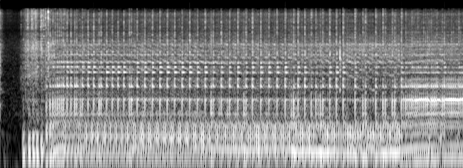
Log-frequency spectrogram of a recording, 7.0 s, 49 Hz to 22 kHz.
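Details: Air-cooled Yamaha 3.5 outboard, broken fuel pump bypassed with a scooter fuel filter, fires up after a no-start and holds a steady, even low-throttle putter with no misses or knocks while warming up; healthy idle.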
